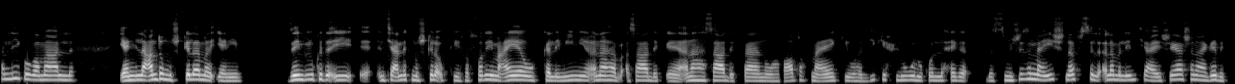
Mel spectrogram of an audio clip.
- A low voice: No, high, 195 Hz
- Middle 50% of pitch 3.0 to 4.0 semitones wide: Yes, average, 3.3 semitones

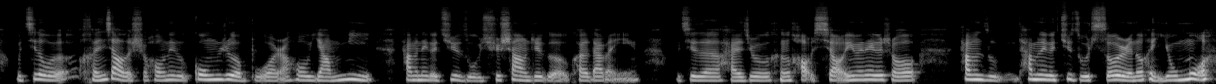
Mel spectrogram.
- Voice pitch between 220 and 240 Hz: No, high, 195 Hz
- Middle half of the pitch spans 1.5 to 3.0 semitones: Yes, narrow, 2.6 semitones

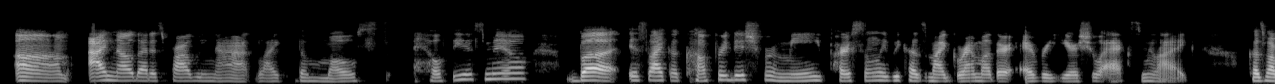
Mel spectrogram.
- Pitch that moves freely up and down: No, average, 3.2 semitones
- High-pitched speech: No, medium, 165 Hz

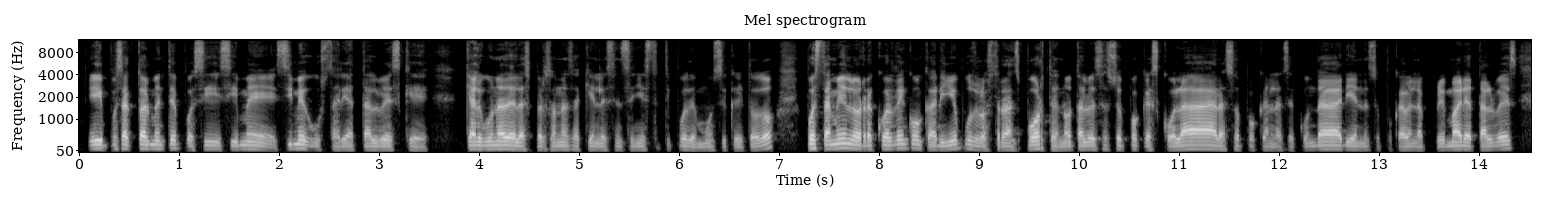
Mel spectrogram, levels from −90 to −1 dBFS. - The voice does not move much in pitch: No, average, 3.2 semitones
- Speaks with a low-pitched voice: Yes, low, 105 Hz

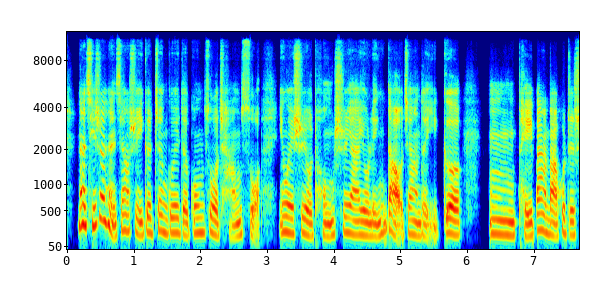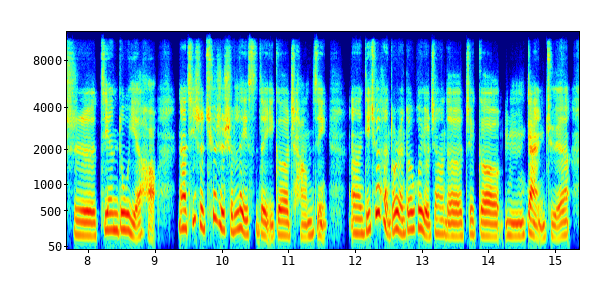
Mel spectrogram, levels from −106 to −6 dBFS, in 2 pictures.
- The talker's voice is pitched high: No, medium, 180 Hz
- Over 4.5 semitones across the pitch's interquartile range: Yes, wide, 5.4 semitones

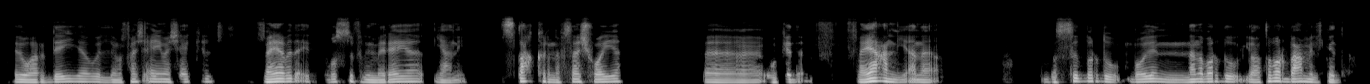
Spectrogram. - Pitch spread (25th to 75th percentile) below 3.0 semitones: No, average, 3.6 semitones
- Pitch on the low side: Yes, low, 120 Hz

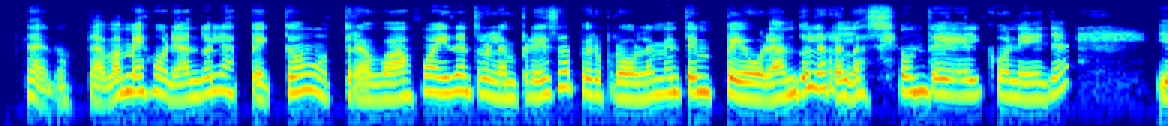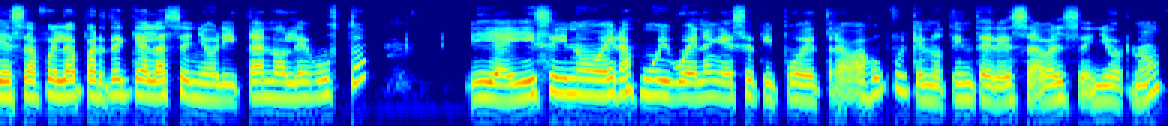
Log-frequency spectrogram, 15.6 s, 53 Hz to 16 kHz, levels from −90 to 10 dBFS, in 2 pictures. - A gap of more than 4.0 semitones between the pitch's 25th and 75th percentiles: No, average, 3.7 semitones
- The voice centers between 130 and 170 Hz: No, high, 205 Hz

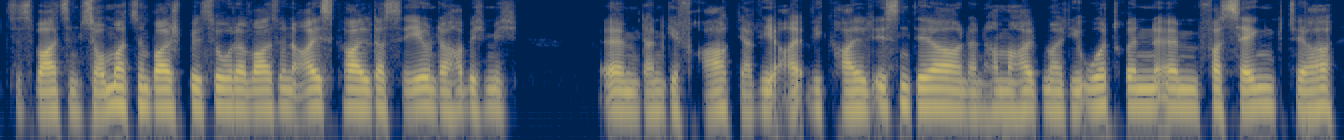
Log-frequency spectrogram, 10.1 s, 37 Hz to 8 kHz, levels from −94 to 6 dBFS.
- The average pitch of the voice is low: Yes, low, 125 Hz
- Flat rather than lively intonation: Yes, narrow, 1.5 semitones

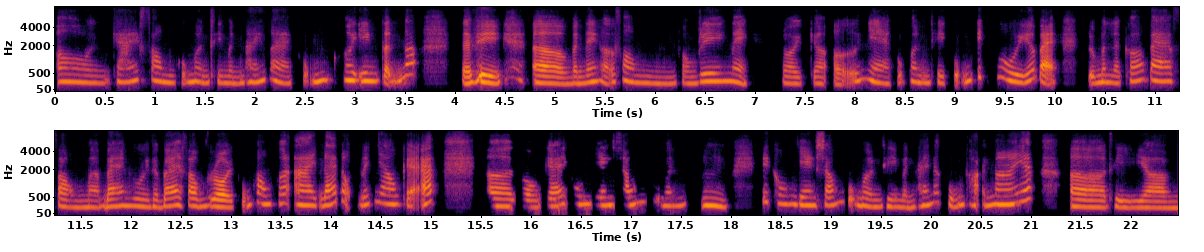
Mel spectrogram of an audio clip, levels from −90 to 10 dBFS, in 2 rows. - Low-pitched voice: No, high, 230 Hz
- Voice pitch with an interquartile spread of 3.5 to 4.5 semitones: Yes, average, 3.9 semitones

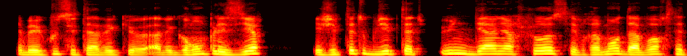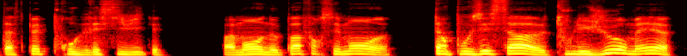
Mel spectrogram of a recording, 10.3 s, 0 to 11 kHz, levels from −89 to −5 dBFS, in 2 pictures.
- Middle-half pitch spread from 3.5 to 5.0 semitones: Yes, average, 4.0 semitones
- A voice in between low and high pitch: Yes, medium, 145 Hz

